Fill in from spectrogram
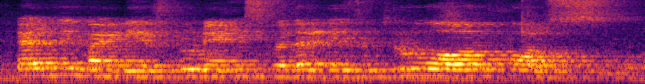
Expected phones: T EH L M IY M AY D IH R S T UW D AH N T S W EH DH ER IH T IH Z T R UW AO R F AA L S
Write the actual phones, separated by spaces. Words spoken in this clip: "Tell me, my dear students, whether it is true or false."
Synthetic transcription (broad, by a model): T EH L M IY M AY D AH R S T UW D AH N T S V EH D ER IH T IH Z T R UW AO R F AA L S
